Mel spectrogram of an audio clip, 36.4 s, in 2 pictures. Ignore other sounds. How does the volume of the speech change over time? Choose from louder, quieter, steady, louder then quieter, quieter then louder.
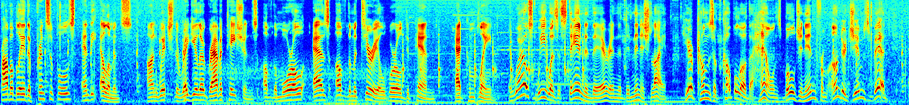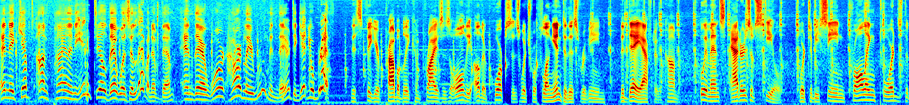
steady.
